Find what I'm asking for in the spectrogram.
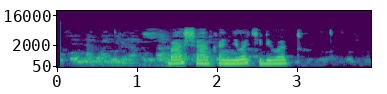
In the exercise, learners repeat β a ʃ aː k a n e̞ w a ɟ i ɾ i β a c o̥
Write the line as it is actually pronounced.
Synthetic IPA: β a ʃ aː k a ɲ e̞ β a c i ɾ i β a t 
